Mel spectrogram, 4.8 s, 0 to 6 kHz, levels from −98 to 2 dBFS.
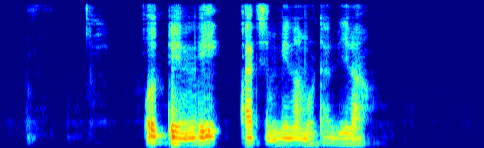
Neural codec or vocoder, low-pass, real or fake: codec, 16 kHz in and 24 kHz out, 1.1 kbps, FireRedTTS-2 codec; 5.4 kHz; fake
